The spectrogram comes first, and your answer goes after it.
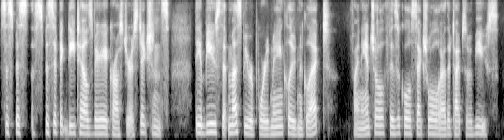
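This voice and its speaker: A woman's voice: sits low, fairly even intonation, normal speed, a little mellow, no echo, clean studio sound. A woman, chatting casually and reading aloud as co-host of an online show. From Southern United States. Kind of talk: casual chat with read-aloud passages.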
